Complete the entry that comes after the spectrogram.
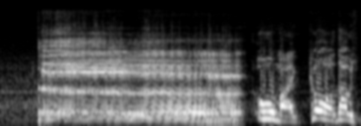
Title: Guys Burps Compilation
